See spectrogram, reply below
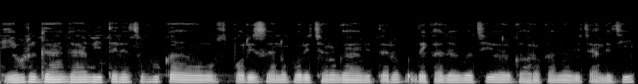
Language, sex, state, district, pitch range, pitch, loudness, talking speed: Odia, male, Odisha, Khordha, 105-115 Hz, 105 Hz, -17 LUFS, 170 wpm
